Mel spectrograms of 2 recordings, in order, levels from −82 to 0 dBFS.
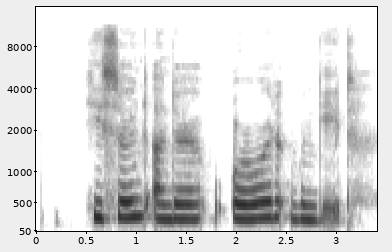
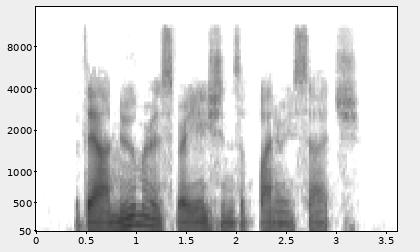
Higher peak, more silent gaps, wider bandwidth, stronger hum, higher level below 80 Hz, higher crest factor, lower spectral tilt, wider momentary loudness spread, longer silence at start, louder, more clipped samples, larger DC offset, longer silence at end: about the same, -10 dBFS vs -8 dBFS; neither; about the same, 11.5 kHz vs 11.5 kHz; neither; second, -72 dBFS vs -46 dBFS; about the same, 14 dB vs 18 dB; second, -4.5 dB/octave vs -6 dB/octave; second, 11 LU vs 16 LU; first, 0.55 s vs 0.4 s; first, -22 LUFS vs -26 LUFS; neither; neither; second, 0.25 s vs 0.45 s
